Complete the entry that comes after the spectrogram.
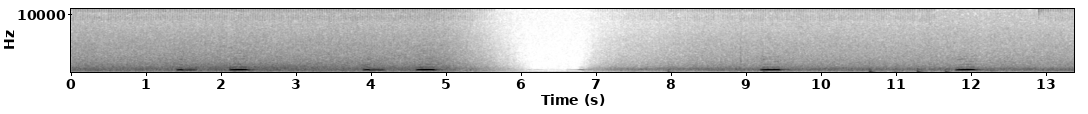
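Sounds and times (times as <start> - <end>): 
Flammulated Owl Psiloscops flammeolus calling: 1.4 - 2.5, 3.9 - 5.0, 9.2 - 9.6, 11.7 - 12.2.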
